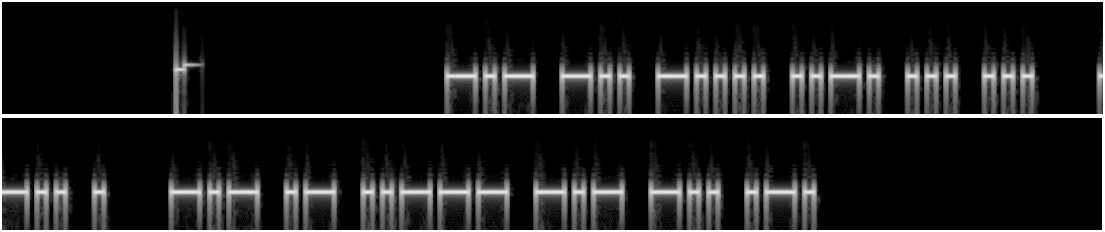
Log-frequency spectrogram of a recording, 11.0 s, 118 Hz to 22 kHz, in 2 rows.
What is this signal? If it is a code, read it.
Morse code, heard as a keyed tone, about 25 wpm, 700 Hz. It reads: KD6FSS DE KA2KDR
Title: USA Callsign DE Callsign 25wpm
